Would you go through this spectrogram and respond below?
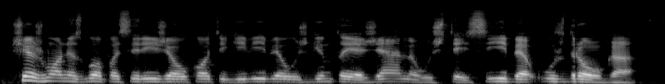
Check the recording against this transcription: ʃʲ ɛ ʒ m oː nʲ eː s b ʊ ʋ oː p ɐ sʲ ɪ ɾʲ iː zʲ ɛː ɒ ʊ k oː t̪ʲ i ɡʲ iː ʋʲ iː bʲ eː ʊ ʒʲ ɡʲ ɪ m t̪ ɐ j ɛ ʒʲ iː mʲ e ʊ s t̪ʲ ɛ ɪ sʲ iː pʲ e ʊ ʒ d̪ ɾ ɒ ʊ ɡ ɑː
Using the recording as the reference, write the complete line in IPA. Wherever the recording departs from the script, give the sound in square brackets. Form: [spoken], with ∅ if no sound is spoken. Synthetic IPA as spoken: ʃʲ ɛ ʒ m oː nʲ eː s b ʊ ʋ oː p ɐ sʲ ɪ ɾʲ iː [ʒʲ] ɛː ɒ ʊ k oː t̪ʲ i ɡʲ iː ʋʲ iː bʲ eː ʊ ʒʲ ɡʲ ɪ m t̪ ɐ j ɛ ʒʲ [æː] mʲ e ʊ [ʃ] t̪ʲ ɛ ɪ sʲ iː [bʲ] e ʊ ʒ d̪ ɾ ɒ ʊ ɡ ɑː

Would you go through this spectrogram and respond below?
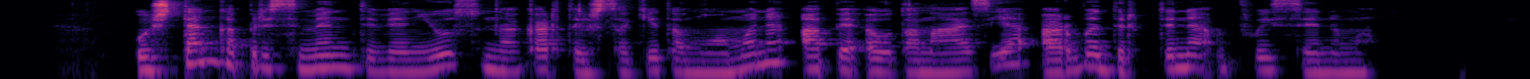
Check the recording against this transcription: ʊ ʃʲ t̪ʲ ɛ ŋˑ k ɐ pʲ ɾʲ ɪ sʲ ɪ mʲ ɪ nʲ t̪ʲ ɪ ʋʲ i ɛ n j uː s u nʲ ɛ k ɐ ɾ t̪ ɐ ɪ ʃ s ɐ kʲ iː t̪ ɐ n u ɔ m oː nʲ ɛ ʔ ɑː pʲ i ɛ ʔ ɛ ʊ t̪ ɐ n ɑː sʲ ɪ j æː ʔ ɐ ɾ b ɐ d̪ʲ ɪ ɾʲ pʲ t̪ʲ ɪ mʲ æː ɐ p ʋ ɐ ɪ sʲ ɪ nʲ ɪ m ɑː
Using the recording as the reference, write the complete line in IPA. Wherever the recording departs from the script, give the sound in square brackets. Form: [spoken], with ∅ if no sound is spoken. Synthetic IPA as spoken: ʊ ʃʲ t̪ʲ ɛ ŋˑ k ɐ pʲ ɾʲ ɪ sʲ ɪ mʲ ɪ nʲ t̪ʲ ɪ ʋʲ i ɛ n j uː s u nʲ ɛ k ɐ ɾ t̪ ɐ ɪ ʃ s ɐ kʲ iː t̪ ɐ n u ɔ m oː nʲ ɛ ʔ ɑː pʲ i ɛ ʔ ɛ ʊ t̪ ɐ n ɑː [zʲ] ɪ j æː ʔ ɐ ɾ b ɐ d̪ʲ ɪ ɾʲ pʲ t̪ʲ ɪ [nʲ] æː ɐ p ʋ ɐ ɪ sʲ ɪ nʲ ɪ m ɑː

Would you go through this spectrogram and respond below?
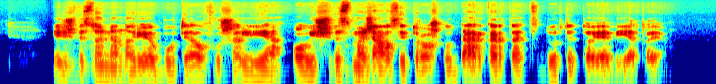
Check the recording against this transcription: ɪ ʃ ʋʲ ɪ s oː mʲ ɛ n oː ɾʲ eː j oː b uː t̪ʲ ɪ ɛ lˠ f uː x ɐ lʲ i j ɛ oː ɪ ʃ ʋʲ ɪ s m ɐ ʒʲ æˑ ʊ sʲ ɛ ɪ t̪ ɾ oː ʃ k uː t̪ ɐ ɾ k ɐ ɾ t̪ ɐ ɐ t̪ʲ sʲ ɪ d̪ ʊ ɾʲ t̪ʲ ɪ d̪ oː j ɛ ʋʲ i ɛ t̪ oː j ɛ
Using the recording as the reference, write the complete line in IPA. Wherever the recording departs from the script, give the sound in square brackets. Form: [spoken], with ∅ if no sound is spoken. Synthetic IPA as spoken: ɪ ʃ ʋʲ ɪ s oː [nʲ] ɛ n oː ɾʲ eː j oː b uː t̪ʲ ɪ ɛ lˠ f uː [ʃ] ɐ lʲ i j ɛ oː ɪ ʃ ʋʲ ɪ s m ɐ ʒʲ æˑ ʊ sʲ ɛ ɪ t̪ ɾ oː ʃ k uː [d̪] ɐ ɾ k ɐ ɾ t̪ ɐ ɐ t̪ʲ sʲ ɪ d̪ ʊ ɾʲ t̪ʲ ɪ [t̪] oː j ɛ ʋʲ i ɛ t̪ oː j ɛ

